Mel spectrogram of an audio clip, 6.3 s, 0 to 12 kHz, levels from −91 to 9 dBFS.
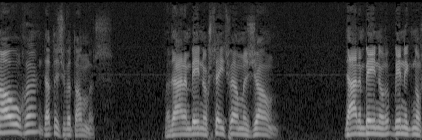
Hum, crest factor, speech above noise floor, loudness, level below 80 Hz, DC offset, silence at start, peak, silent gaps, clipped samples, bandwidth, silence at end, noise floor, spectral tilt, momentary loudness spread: none; 20 dB; 31 dB; -29 LUFS; -64 dBFS; under 0.1%; 0 s; -10 dBFS; none; under 0.1%; 12 kHz; 0 s; -60 dBFS; -5 dB/octave; 15 LU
